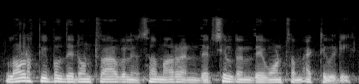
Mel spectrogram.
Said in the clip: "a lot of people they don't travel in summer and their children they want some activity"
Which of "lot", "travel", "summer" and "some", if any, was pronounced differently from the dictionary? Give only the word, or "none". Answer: none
